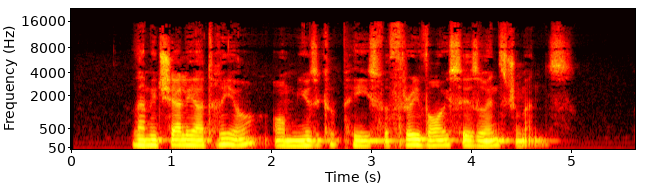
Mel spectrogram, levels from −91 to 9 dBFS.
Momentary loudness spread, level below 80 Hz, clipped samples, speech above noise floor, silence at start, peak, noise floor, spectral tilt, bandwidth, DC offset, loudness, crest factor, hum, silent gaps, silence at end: 11 LU; -48 dBFS; under 0.1%; 49 dB; 0.6 s; 0 dBFS; -64 dBFS; -5 dB/octave; 16 kHz; under 0.1%; -16 LUFS; 16 dB; none; none; 0.65 s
